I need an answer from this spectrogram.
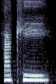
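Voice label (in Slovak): "aký", Slovak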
